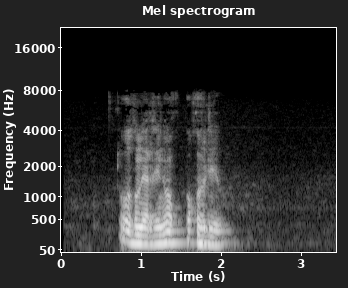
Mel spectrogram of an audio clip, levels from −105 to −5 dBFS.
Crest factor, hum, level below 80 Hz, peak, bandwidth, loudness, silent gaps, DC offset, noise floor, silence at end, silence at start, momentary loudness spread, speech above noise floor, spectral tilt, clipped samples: 18 dB; none; -60 dBFS; -6 dBFS; 7.4 kHz; -22 LUFS; none; under 0.1%; -72 dBFS; 1.35 s; 0.75 s; 10 LU; 51 dB; -8.5 dB/octave; under 0.1%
